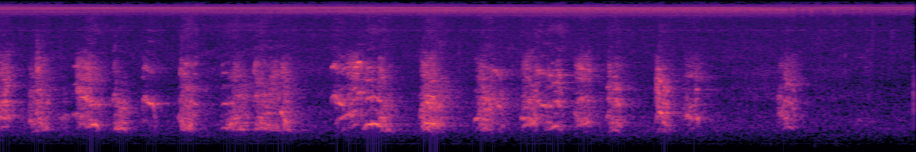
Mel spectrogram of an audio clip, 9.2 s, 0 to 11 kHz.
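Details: Hounds of the Blackreek pack (Choco, Dino, Johnny Ringo, Mingo) running in the evening, 16 August 2014. Loud, rapid barks about twice a second, several voices overlapping, thinning out and stopping near the end; faint steady whine throughout.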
